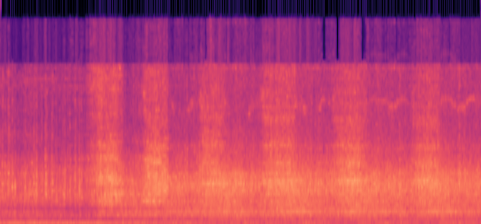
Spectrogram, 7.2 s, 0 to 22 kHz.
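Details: Torino TS, 1975, after a tune-up: engine pulls up through a few smooth blips and drops back to a steady idle with no misses or knocks; sounds well tuned.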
